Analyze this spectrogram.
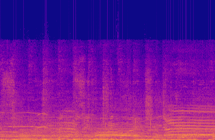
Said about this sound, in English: You can hear the crowd singing along the lyrics to his theme song.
